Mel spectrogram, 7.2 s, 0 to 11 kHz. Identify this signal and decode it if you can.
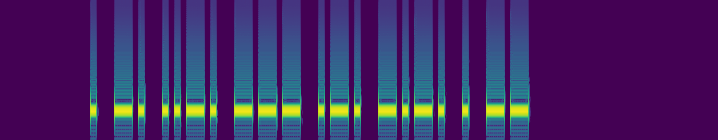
Morse code, heard as a keyed tone, about 20 wpm, 700 Hz. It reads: ENFORCEM
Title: Build A Word - 4 Letters At A Time - 11-Letter Words - 20wpm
